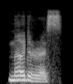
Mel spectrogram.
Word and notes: murderous: Indian

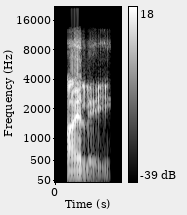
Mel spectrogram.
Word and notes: ILEA: British English

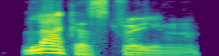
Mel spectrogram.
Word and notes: lacustrine: British English

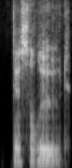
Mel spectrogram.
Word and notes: dissolute: American English

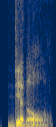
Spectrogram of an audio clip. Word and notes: diddle: American English

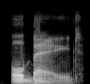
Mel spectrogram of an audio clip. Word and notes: aubade: British English

